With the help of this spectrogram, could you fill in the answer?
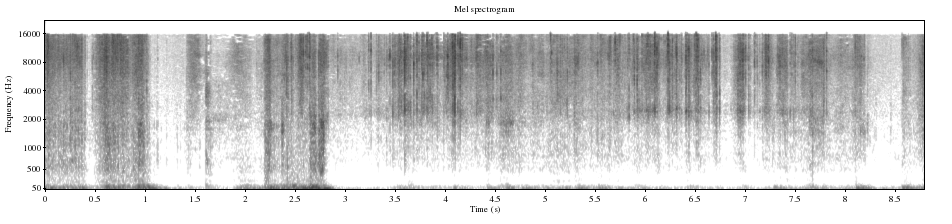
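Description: A sheet of white honeycomb packing paper is waved, rubbed flat with fingertips, and then stretched between the hands. Loud, crinkly bursts with low thumps and bright crackle fill the first three seconds. They give way to a softer, steady papery rustle and scratching for the rest of the clip.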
